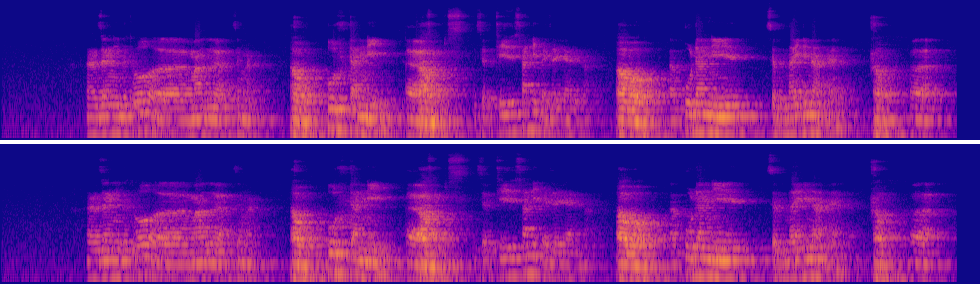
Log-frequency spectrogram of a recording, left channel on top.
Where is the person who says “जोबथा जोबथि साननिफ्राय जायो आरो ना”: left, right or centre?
Left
